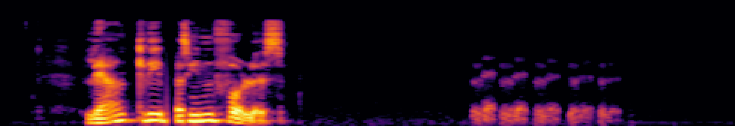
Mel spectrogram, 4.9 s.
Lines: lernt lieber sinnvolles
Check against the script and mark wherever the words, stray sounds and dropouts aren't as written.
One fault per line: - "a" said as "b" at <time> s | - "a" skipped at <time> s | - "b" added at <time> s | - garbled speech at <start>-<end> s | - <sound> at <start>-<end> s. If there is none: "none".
- dropout at 1.1-1.2 s
- laugh at 3.1-4.1 s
